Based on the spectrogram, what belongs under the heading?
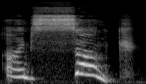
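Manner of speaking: the ground gives way; dismayed Thomas. A narrator's reading. Thomas falls into the mine, a dismayed wail. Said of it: "said Thomas".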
